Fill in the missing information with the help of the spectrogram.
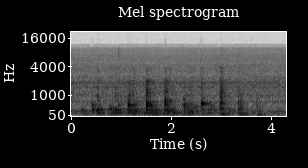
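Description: Rapid, regular swishing pulses at about 160 a minute over a muffled background; a fetal heartbeat heard by Doppler ultrasound.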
